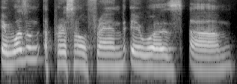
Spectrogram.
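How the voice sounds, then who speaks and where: A man speaking as a guest on a podcast, casual and measured, often restarting his sentences. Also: fairly high pitch, warm tone. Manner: measured and slow, with frequent restarts and "like" fillers. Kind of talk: casual chat.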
